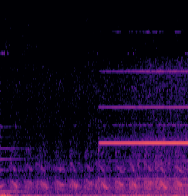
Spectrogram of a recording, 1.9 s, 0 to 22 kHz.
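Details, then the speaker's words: VW Golf GTI Mk6 auction car, jump-assisted from a van, during compression-test checks: quick even cranking about six beats a second with uneven compression pulses, won't catch; red oil pressure light; cause unconfirmed — cranks but no start. "Should have started by now, but h bit bit weird."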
